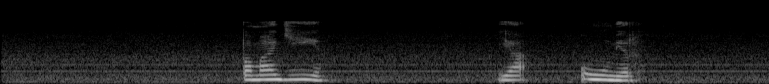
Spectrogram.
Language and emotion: Russian, sad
